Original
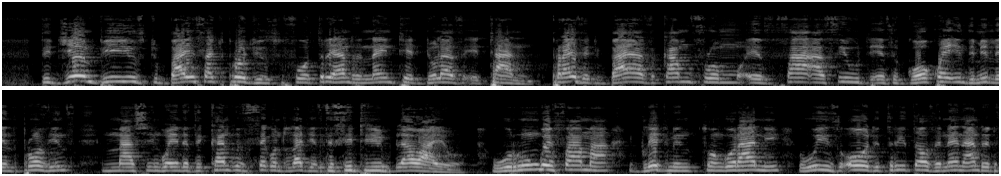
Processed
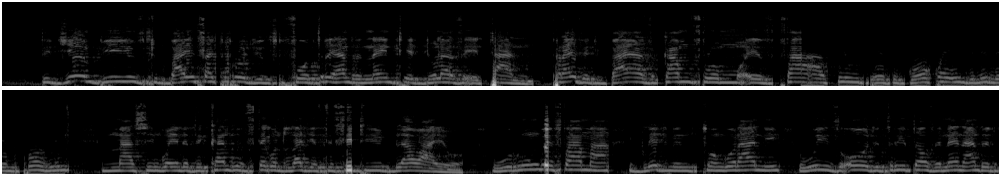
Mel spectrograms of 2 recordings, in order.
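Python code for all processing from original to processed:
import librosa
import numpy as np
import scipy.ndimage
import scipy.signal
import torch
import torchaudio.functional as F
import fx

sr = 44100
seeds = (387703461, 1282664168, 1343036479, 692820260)

y = fx.chain(x, sr, fx.harmonic_tremolo(hz=7.2, depth_pct=50, crossover_hz=670.0),
    fx.pre_swell(db_per_s=150.0), at=(1.39, 4.48))
y = fx.chain(y, sr, fx.halfwave_gain(db=-7.0),
    fx.lowpass(hz=1100.0, slope=24), at=(7.99, 10.6))
y = fx.graphic_eq(y, sr, hz=(125, 500, 1000, 2000, 4000, 8000), db=(7, -7, -7, -3, 5, -6))
y = fx.level_steps(y, sr, step_db=22)
y = y * librosa.db_to_amplitude(2.5)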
